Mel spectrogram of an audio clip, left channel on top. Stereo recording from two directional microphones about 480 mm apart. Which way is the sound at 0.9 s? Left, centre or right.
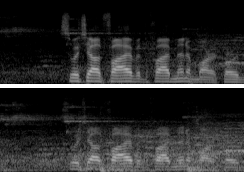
Left.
